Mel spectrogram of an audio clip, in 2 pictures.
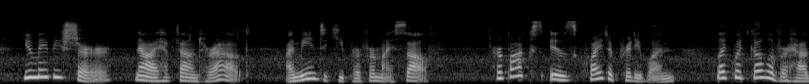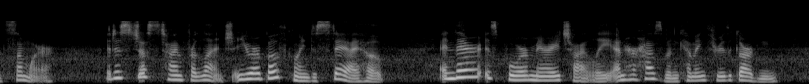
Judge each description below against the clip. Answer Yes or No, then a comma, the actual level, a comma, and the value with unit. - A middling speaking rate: No, fast, 210 wpm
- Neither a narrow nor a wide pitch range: No, wide, 7.9 semitones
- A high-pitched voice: Yes, high, 200 Hz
